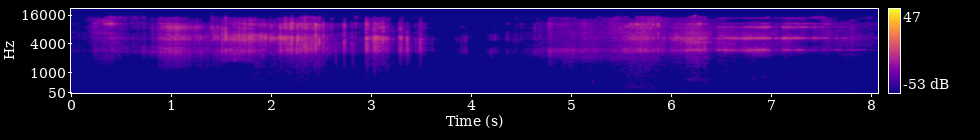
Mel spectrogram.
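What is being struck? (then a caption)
Glass tumbler with peppercorns. A clear glass tumbler partly filled with peppercorns is handled, tilted and tapped with fingernails, giving bright, dry rattling and clicking with almost no low end. The peppercorns shift and tick for about four seconds, fall nearly silent briefly, then a steadier rustling rattle returns and fades toward the end.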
